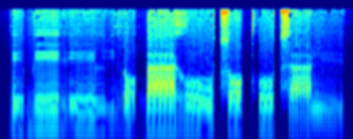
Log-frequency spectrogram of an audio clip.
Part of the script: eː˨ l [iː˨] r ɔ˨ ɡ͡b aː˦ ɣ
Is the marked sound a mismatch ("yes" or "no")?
yes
